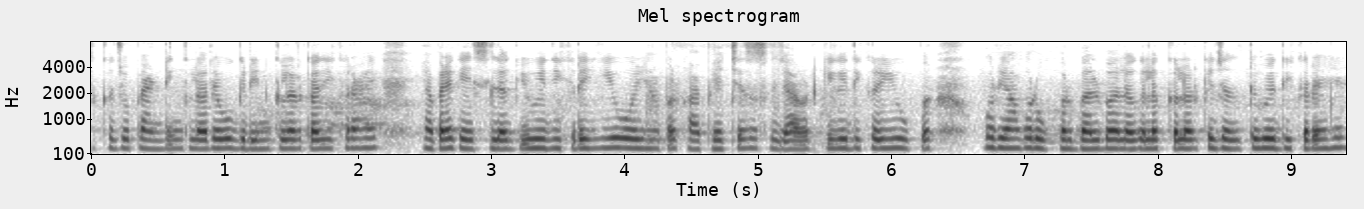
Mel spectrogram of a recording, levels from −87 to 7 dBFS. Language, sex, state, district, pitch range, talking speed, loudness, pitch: Hindi, female, Rajasthan, Churu, 230-245 Hz, 310 wpm, -24 LUFS, 235 Hz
